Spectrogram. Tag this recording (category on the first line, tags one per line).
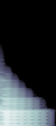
Instrument samples > Synths / Electronic
additive-synthesis
bass
fm-synthesis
